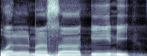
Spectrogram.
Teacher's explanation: lam takrif yang bertemu mim izhar qamariah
